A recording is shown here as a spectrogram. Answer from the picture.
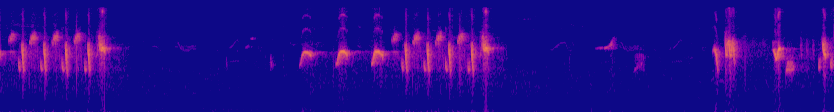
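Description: A small bird singing faintly: three short phrases, each a few separate notes running into a quick string of chirps, about three to four seconds apart.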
